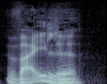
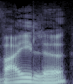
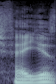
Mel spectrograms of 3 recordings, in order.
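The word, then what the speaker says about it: Vejle: Weile dazu. Also die Stadt heißt Weile und nicht Feje, so wie ich immer dachte, so das ist immer, wenn Deutsche irgendwie andere Städte aussprechen, so äh, wie Oslo, aber eigentlich heißt es Uschlo.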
